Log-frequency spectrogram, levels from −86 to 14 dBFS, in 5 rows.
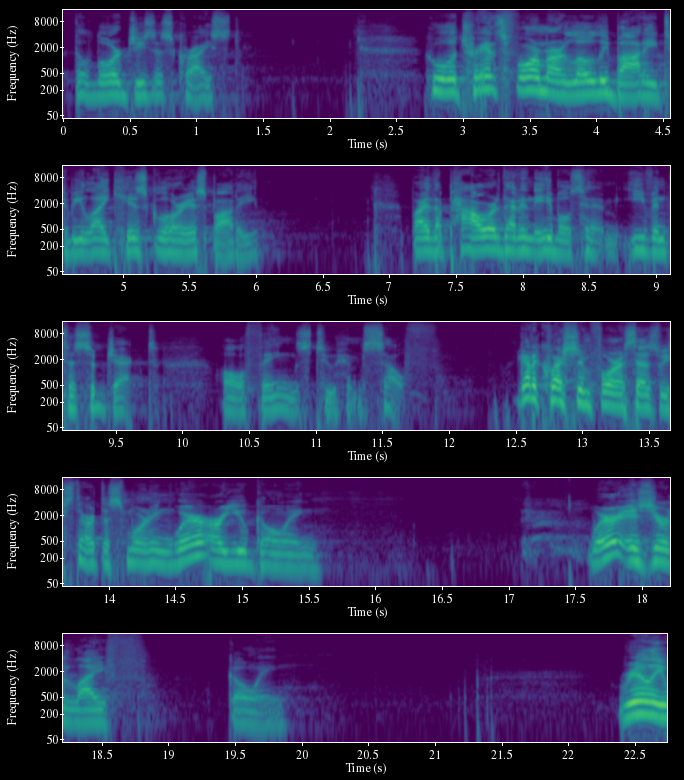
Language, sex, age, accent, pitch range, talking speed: English, male, 30-49, American, 130-180 Hz, 130 wpm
